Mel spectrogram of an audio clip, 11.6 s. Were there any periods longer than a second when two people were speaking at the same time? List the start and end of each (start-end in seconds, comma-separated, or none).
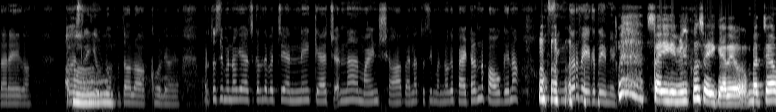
none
